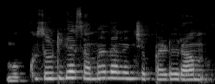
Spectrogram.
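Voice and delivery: ordinary delivery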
